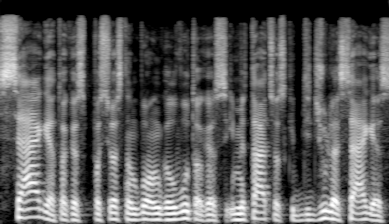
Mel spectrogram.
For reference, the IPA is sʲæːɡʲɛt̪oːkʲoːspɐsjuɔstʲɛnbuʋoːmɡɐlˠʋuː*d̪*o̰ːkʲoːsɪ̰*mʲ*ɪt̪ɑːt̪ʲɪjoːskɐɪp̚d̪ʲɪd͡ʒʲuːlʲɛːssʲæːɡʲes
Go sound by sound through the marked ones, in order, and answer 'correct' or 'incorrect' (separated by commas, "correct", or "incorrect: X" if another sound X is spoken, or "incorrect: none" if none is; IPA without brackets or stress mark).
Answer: incorrect: t̪, correct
